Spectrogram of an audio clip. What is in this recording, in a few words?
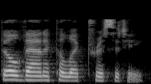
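"galvanic electricity", English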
